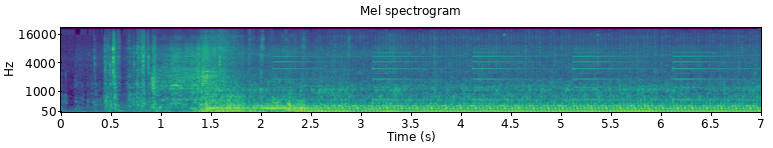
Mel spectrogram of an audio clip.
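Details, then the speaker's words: Daily-driver turbo car after fixing a boost leak found with a smoke tester: a brief crank catches cleanly into a steady, even idle with a dash chime about once a second and no weird turbo noises. An exhaust leak at the turbo bolts is still unfixed. "normal all right it runs no weird noises from the turbo perfect time to move on to the exhaust leak"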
